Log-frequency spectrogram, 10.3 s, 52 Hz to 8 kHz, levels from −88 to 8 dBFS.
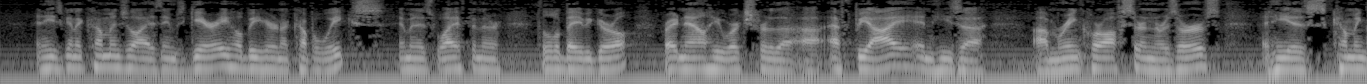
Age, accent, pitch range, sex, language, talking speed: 30-49, American, 110-185 Hz, male, English, 285 wpm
